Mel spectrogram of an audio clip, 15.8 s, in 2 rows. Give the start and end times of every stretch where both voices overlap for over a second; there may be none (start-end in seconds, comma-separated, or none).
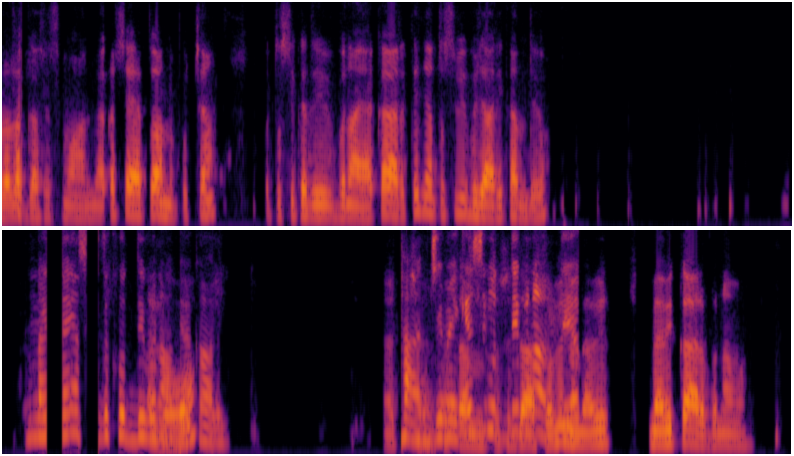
11.9-13.6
